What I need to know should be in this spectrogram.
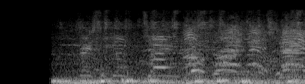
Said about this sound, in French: La longue marche de Londres a mobilisé une foule immense qui a bruyamment défilé à travers la capitale jusque devant le Parlement de Westminster.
